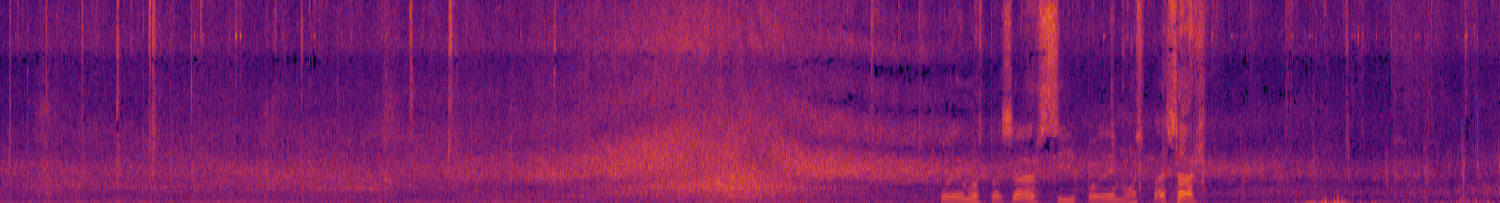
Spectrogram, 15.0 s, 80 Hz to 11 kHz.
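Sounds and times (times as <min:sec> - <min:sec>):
car passing: 0:00.0 - 0:15.0
low engine hum of traffic: 0:00.0 - 0:15.0.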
